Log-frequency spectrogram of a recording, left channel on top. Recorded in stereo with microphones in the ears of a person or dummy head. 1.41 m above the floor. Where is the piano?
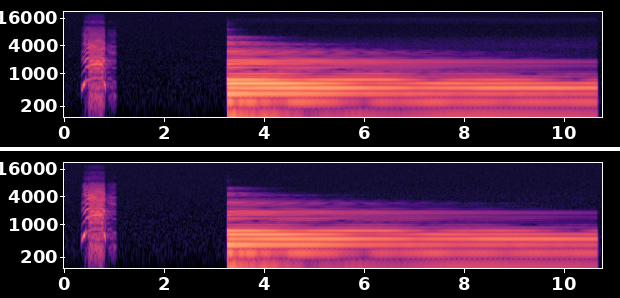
40° left (ahead or behind).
